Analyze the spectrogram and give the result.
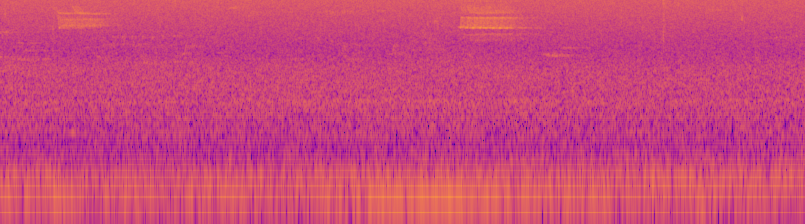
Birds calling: Song Sparrow (Melospiza melodia)

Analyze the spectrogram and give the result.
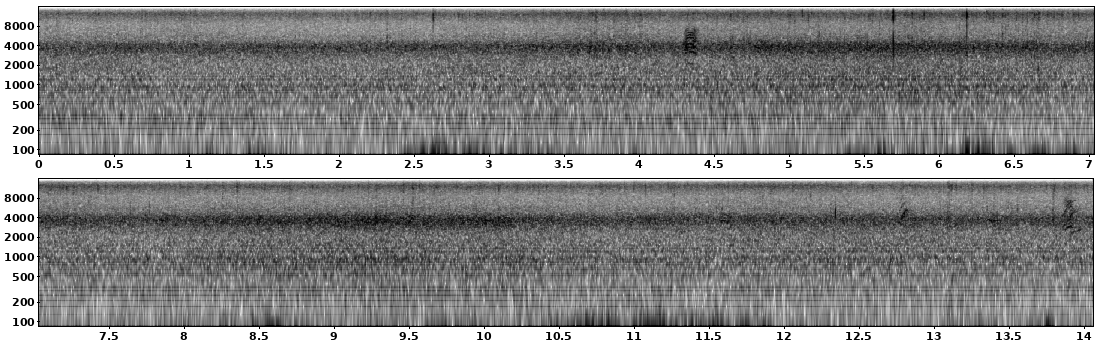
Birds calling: Hawaii Amakihi (Chlorodrepanis virens)

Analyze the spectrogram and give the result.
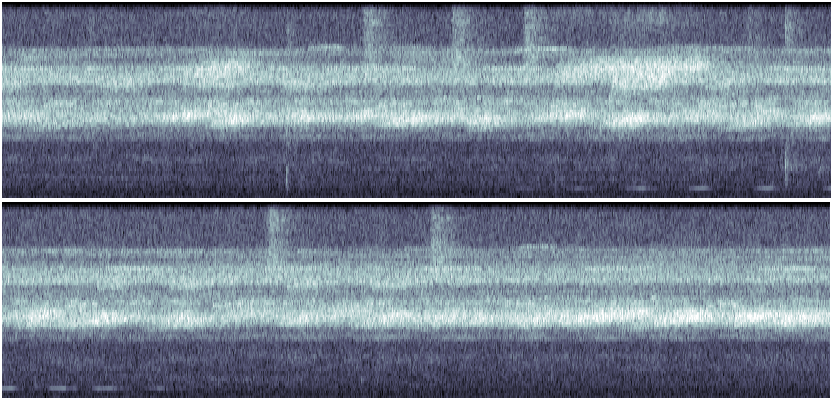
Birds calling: unidentified bird
Tawny-bellied Screech-Owl (Megascops watsonii)
Amazonian Pygmy-Owl (Glaucidium hardyi)

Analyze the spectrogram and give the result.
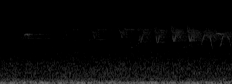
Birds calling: Northern Waterthrush (Parkesia noveboracensis)
Black-capped Chickadee (Poecile atricapillus)
American Robin (Turdus migratorius)

